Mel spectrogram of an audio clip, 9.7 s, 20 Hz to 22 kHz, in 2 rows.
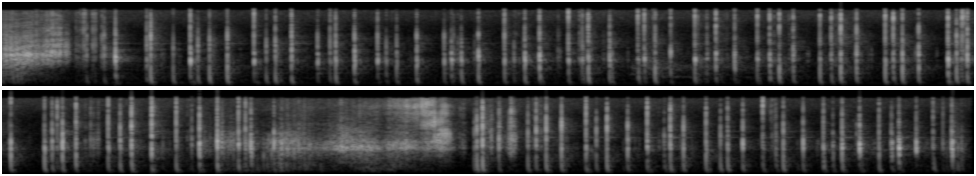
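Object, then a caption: Hollow plastic sphere lamp. A hollow plastic galaxy-print moon lamp, about 15 cm across, is held in one hand while long nails tap and scratch its surface. The result is a dense, continuous stream of sharp, dry clicks with almost no ring, centered in the upper mids with some bright edge. Brief scratchy passages run between the taps.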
